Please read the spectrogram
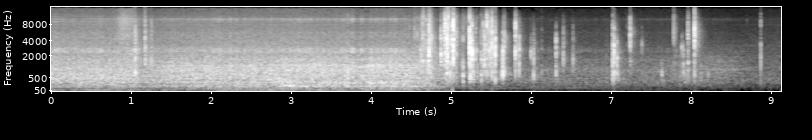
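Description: Plastic packaging crinkling as it is handled, in a run of sharp crackles from about halfway through. Before that, a steady hiss.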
